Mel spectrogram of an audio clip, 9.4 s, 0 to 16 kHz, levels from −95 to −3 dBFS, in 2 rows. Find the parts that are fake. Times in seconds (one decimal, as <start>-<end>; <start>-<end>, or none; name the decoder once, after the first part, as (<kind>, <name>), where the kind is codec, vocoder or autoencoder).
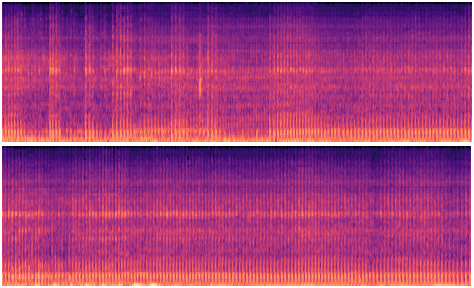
4.8-5.4 (codec, SNAC)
